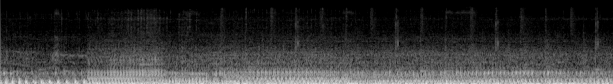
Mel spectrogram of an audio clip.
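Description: Motorcycle engine running while riding, with wind noise on the microphone. The engine's sound changes about a second in, then runs steadily.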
